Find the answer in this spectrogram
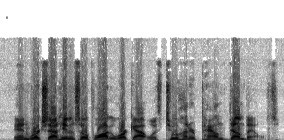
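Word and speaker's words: Sopoaga: Yeah, the two strongest guys and two of the stronger guys, probably the strongest guys in the National Football League is Sopawaga. Did I say that right? – Isaac Sopawaga, right.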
